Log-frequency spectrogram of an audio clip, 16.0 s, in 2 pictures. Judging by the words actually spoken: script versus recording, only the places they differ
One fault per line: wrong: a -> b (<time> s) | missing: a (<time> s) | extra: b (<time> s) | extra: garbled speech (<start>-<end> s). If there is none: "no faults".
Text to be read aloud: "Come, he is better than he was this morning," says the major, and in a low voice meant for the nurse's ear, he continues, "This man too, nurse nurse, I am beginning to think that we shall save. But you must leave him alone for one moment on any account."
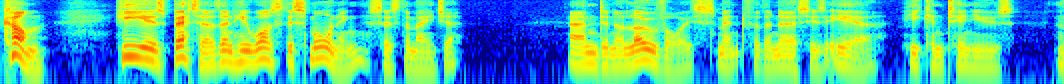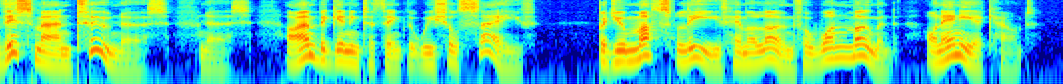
no faults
